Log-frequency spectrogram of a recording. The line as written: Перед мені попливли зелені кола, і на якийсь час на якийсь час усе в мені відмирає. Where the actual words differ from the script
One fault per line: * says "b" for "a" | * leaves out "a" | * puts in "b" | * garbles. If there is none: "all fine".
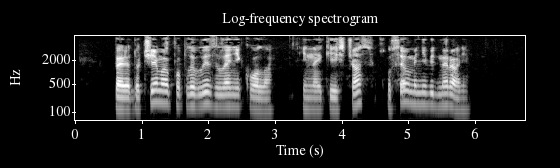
* says "очима" for "мені"
* leaves out "на якийсь час"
